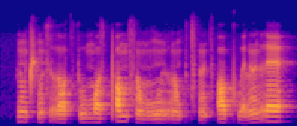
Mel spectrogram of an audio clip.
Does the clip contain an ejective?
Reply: yes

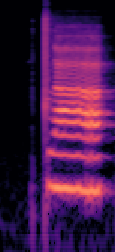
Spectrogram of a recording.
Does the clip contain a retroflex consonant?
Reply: no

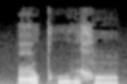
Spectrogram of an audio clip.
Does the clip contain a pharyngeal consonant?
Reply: yes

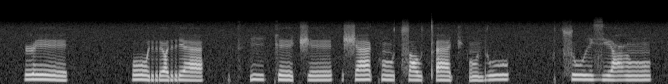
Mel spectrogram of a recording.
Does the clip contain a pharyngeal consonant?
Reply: yes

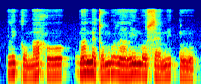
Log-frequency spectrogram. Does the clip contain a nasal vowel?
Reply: yes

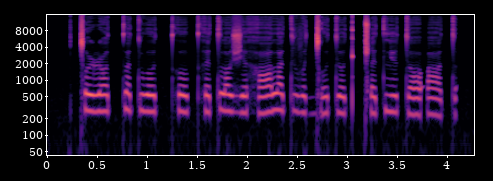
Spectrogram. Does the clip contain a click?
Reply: yes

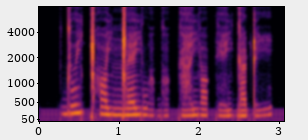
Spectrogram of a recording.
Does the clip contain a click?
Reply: yes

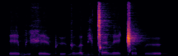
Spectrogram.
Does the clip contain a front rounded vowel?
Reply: yes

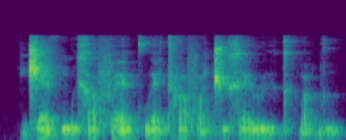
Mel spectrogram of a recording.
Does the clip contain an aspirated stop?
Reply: yes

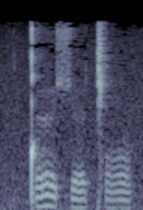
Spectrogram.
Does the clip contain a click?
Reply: yes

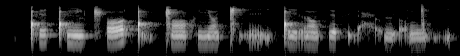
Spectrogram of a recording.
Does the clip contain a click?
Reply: yes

